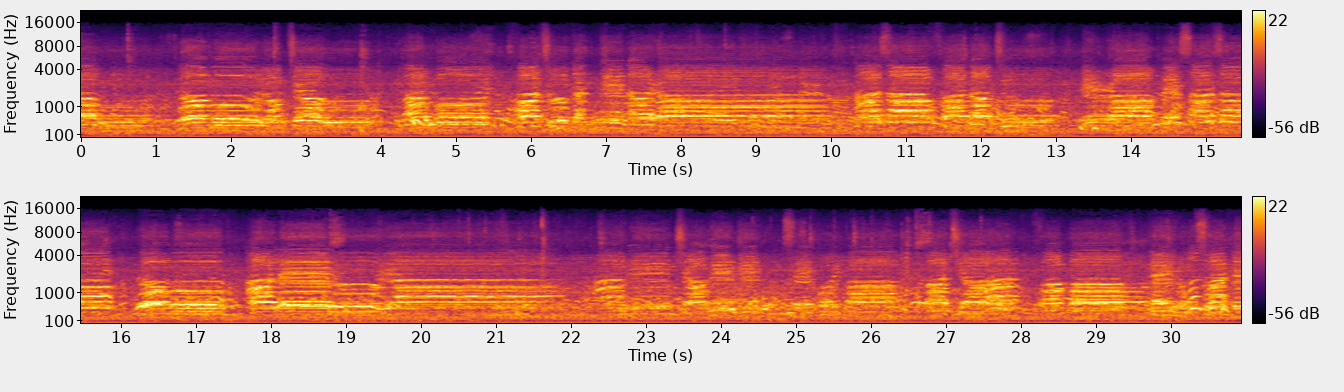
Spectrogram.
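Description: Mixed choir of young men and women singing a sacred song together, in sung phrases of a few seconds with brief breaks between.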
